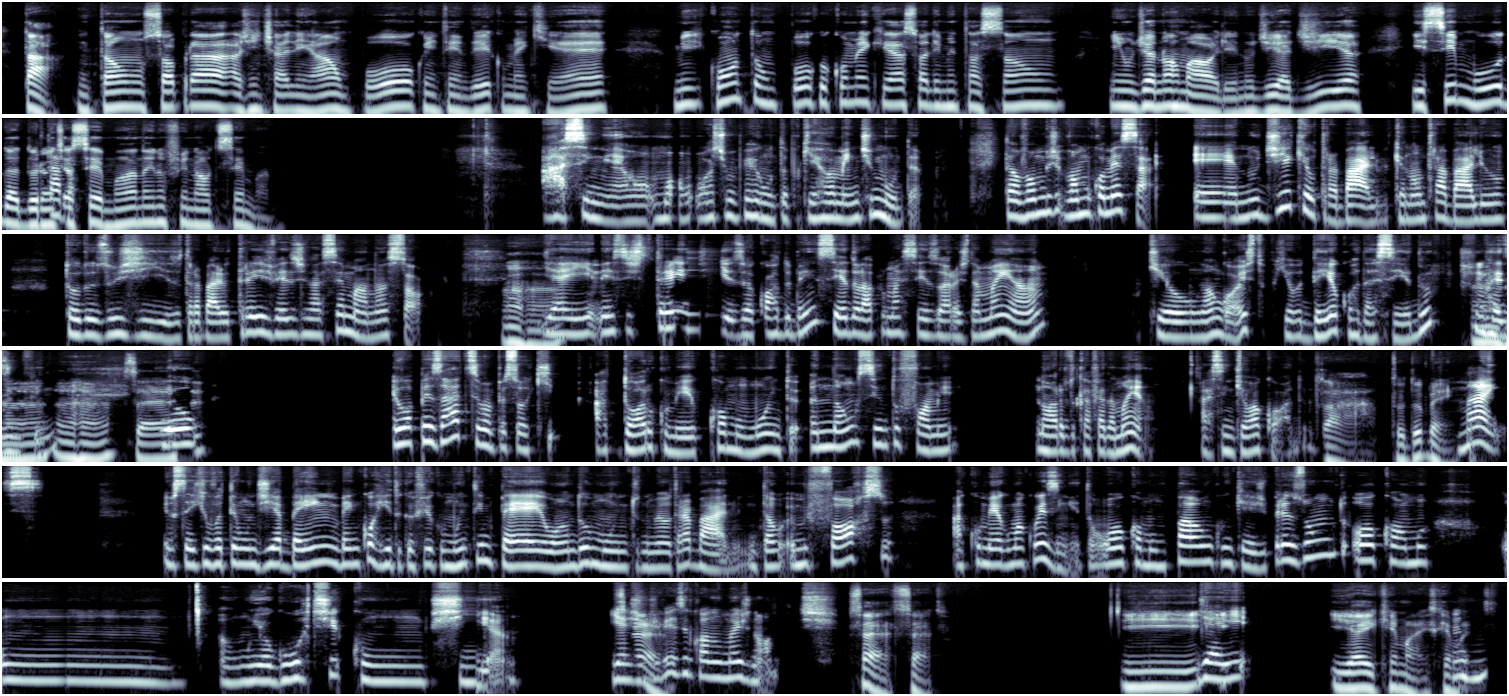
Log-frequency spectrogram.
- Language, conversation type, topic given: Portuguese, advice, Como a minha alimentação pode afetar o meu humor e os meus níveis de estresse no dia a dia?
- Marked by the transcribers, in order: tapping; distorted speech; chuckle; tongue click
